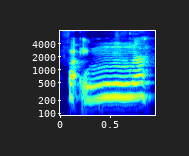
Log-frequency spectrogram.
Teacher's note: میم مشدد کا غنہ کریں گے، ٹھیک ہے۔ آگے الف مدہ کریں گے، فَإِمَّا یَأْتِیَنَّکُم، اب یا حمزہ ساکن ہے، ٹھیک ہے۔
